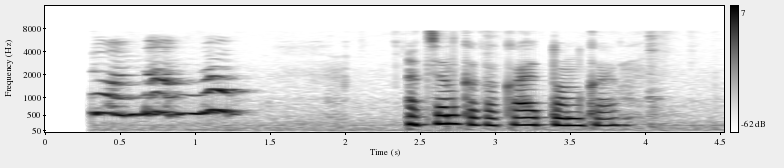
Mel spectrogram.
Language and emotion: Russian, neutral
